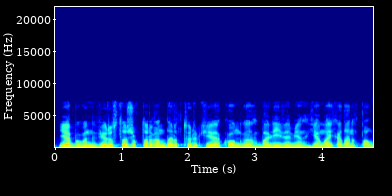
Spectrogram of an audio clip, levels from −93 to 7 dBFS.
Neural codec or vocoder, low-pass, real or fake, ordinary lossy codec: none; 7.2 kHz; real; none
